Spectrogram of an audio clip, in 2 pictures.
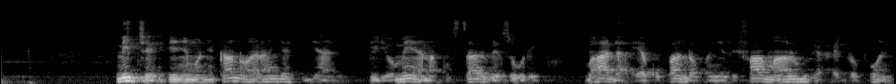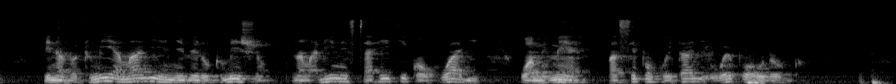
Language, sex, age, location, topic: Swahili, male, 25-35, Dar es Salaam, agriculture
